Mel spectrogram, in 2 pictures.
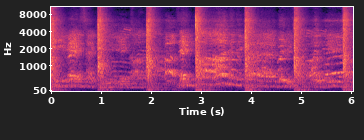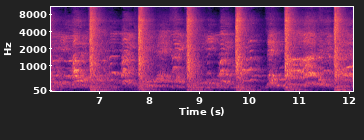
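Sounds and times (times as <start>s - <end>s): men chanting: 0.0s - 12.0s
hands slapping chests: 0.9s - 1.2s, 1.9s - 2.3s, 8.7s - 9.1s.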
